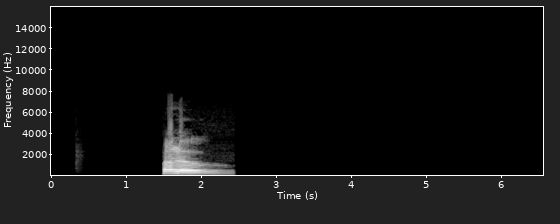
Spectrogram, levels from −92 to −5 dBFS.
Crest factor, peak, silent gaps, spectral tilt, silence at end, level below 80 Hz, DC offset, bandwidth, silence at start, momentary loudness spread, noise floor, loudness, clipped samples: 20 dB; -2 dBFS; none; -7.5 dB/octave; 4.35 s; -70 dBFS; under 0.1%; 5.6 kHz; 1.5 s; 24 LU; under -90 dBFS; -12 LUFS; under 0.1%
